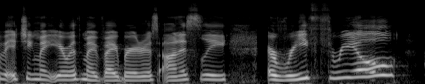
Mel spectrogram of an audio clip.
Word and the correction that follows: ethereal: I can't pronounce shit. Ethereal. What is it? – Yeah, ethereal.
